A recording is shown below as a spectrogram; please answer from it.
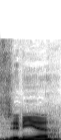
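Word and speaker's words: Xenia: But, there is a meet in, I believe it's pronounced Zinnia, Ohio, May 31st for all-wheel drive Army, and I'm going to try my hardest to have this car there.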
